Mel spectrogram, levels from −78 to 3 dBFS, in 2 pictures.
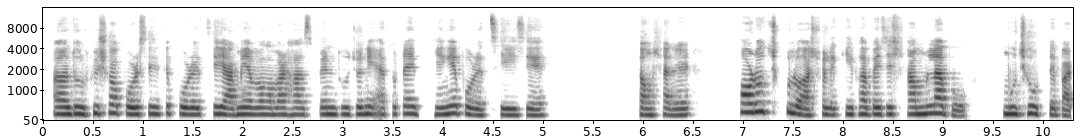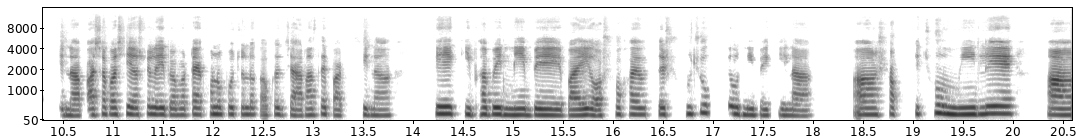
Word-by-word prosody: আ - - +3
দূর্বিষহ 235 +3 +1
পরিস্থিতিতে 225 +2 +1
পড়েছি। 215 0 +1 0.2
আমি 220 +2 +2
এবং 215 0 -1
আমার 215 0 -1
হাসব্যান্ড 210 +1 -1
২ 220 - -2
জনই 230 +1 +2
এতটাই 230 +2 -2 0.2
ভেঙে 225 +3 +2
পড়েছি 195 -2 -2 0.2
যে, 200 -1 0 1.1
সংসারের 200 -1 -1 0.5
খরচগুলো 285 -2 +3
আসলে 205 +2 -2
কিভাবে 220 0 +1
যে 225 - +2
সামলাবো, 230 -3 +4 0.5
বুঝে 230 +1 +3
উঠতে 220 -2 -4
পারছি 175 +1 -4
না। 180 - +2
পাশাপাশি 220 +2 -1
আসলে 220 +1 -1
এই - - +2
ব্যাপারটা 205 +1 -3
এখনো 225 +1 0
পর্যন্ত 220 -1 -3
কাউকে 220 - -5
জানাতে 195 +4 -3
পারছি 185 +3 -7
না। 185 - -4 0.5
কে 235 0 +5 0.2
কিভাবে 220 0 +1 0.2
নেবে? 200 0 +3 0.2
বা 190 - +1
এই 200 - +4
অসহায়ত্বের 210 +2 -3
সুযোগ 235 +3 -2 0.2
কেউ 240 - 0
নিবে 195 -1 -2
কিনা? 185 -3 -3 0.6
আ - - +3 0.2
সবকিছু 225 +2 -9 0.3
মিলে 225 +3 +5 0.5
আ - - +10
220 Hz, 140 wpm, -23 LUFS, 200-230 Hz, 1.1 s, আ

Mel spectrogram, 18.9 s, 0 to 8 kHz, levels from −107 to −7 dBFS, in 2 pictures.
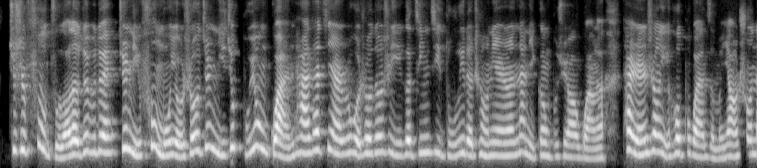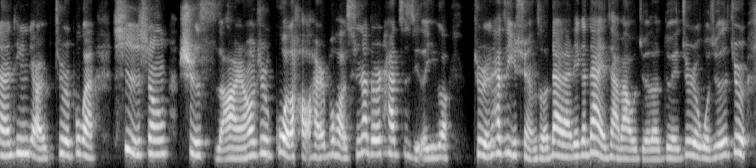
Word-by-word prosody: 就 325 - +1
是 325 0 +2
负 325 +4 -1
责 200 -2 +3
的， 245 - +8
对 295 +5 -1
不 285 - -3
对？ 285 -1 +2
就 360 - +3
是 350 - +5
你 250 -7 +2
父 385 - 0
母 235 -4 +3
有 225 -4 +3
时 245 - -3
候 300 +3 +4
就 380 +5 -2
你 275 -9 0
就 370 - 0
不 255 - -6
用 365 -3 +2
管 225 -7 +6
他， 270 +2 +4
他 325 +2 +5
既 330 +1 -5
然 275 -5 +3
如 270 +2 -2
果 255 -4 +4
说 265 +3 +3
都 285 +2 0
是 290 -1 -8
一 230 -2 -5
个 250 +1 +5
经 275 +4 -4
济 280 -1 -5
独 220 -1 -7
立 270 - -2
的 240 -2 +3
成 225 -1 -3
年 230 0 -1
人 230 - +1
了， 230 - 0
那 285 +4 -3
你 215 -7 -5
更 230 +2 -3
不 210 - -11
需 215 - -12
要 200 -2 0
管 180 -2 -2
了。 190 +2 -4 0.2
他 335 - +5
人 250 -1 +4
生 295 0 +1
以 215 - -3
后 270 +4 +3
不 265 0 -6
管 220 -5 +2
怎 185 -3 -6
么 175 - -6
样， 215 +2 0
说 255 +1 -3
难 230 -2 0
听 265 +1 -1
点 260 - -1
儿， 180 +1 0
就 265 - -5
是 245 - +2
不 265 +3 -5
管 215 -6 +1 0.2
是 305 -9 -1
生、 255 +1 -1
是 235 -4 0
死 230 -7 -9
啊， 180 +2 +2
然 180 +2 -1
后 225 - +3
就 270 +3 -3
是 - - 0
过 265 +3 +3
得 215 - +5
好， 210 -1 -3
还 200 -1 -2
是 200 - 0
不 245 +3 -4
好， 215 - 0
其 185 0 -9
实 250 - -8
那 295 +2 -1
都 255 -3 0
是 255 - +2
他 260 -1 -1
自 250 -1 -13
己 185 -5 -8
的 - - -5
一 185 +1 -3
个 195 -1 -3 0.3
就 255 - -6
是 215 -2 +2
他 270 +3 0
自 270 - -7
己 245 -4 -3
选 215 -8 -6
择 180 0 -2
带 235 +4 +2
来 205 -1 +1
的 215 - -1
一 - - -3
个 245 - -1
代 270 -5 +2
价 195 -1 -3
吧， 180 -1 -1
我 170 - -5
觉 170 -1 -7
得， 170 0 -3
对。 175 0 -5
就 245 - -7
是 235 - +2
我 190 -3 -2
觉 200 +4 -3
得 235 - +1
就 265 +4 -6
是， 250 -2 +1
240 Hz, 385 characters per minute, -23 LUFS, 210-270 Hz, 0.3 s, 的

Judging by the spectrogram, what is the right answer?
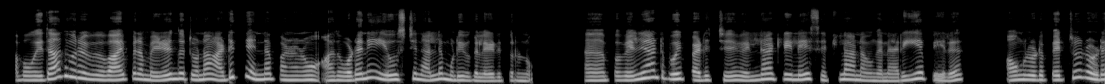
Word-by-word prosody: அப்ப 200 0 -3
ஏதாவது 265 - +2
ஒரு 290 - +3 0.3
வாய்ப்ப 230 +5 +2
நம்ம 215 -4 +1
இழந்துட்டோம்னா, 235 0 +2
அடுத்து 330 - -2
என்ன 235 +2 +2
பண்ணணும்? 205 0 0
அத 195 - -1
உடனே 255 +9 +2
யோசிச்சு 225 +4 +1
நல்ல 205 +4 0
முடிவுகள் 180 -5 -1
எடுத்துறணும். 170 0 -7 0.5
ம் 185 0 0
இப்ப 195 - -11
வெளிநாட்டுக்கு 280 +5 +2
போய் 250 +1 +1
படிச்சு 195 0 -2 0.2
வெளிநாட்டிலேயே 235 +4 +1
செட்டில் 210 +3 -3
ஆனவங்க 180 -5 -2
நிறைய 195 +10 0
பேர், 175 +4 -1 0.5
அவங்களோட 210 0 +1
பெற்றோரோட 240 +3 +1
210 Hz, 145 wpm, -23 LUFS, 195-245 Hz, 0.5 s, ஒரு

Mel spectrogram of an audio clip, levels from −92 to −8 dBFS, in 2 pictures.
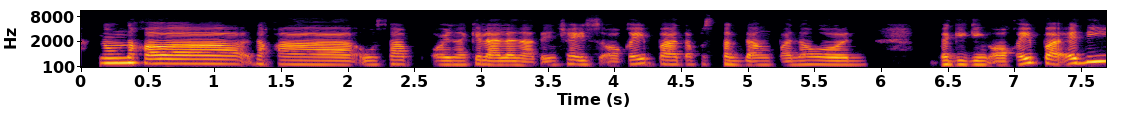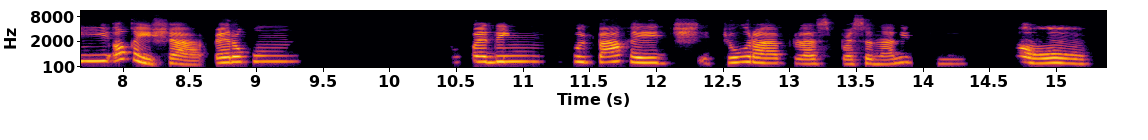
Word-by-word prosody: nung 250 0 +3
naka 245 -3 +4 0.8
nakausap 190 0 -2
or 185 0 -5
nakilala 180 -1 0
natin 160 +1 -4
siya 205 +1 -3
is 185 - -19
okey 205 +8 -4
pa, 195 -1 +1
tapos 195 0 -13
nagdaang 175 -2 -4
panahon, 180 0 -3 0.6
nagiging 185 -1 -4
okey 195 +10 0
pa, - - +5
edi, 335 +8 +2
okey 390 - +4
siya. 215 -7 +1
Pero 285 +3 +5
kung 320 0 -7 1.2
Pu-pwedeng 310 +2 +2 0.4
full 310 -2 -1
package, 270 -6 +3 0.2
itsura 270 +2 +1 0.2
plus 220 0 -1 0.2
personality, 220 +1 -6 0.6
oo, 245 -3 +1
215 Hz, 110 wpm, -23 LUFS, 185-270 Hz, 1.2 s, pa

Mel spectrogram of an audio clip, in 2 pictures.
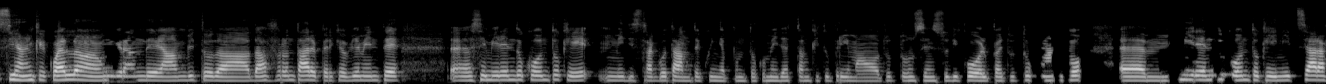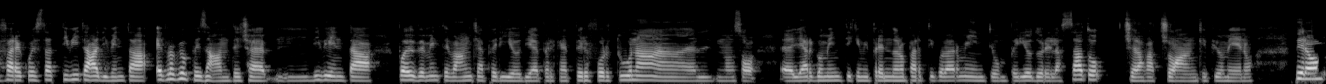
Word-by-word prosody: sì, 225 -2 +3
anche 200 0 +3
quello 210 +2 +7
è 195 -3 +5
un 195 +1 -1
grande 190 0 0
ambito 190 +2 0
da 175 -1 +3
da 185 +1 +2
affrontare 200 +1 +2
perché 185 0 -5
ovviamente, 195 +1 0 0.5
ehm, 185 0 0
se 200 +2 -2
mi 205 0 0
rendo 205 +1 0
conto 210 +1 -1
che 195 -2 -3
mi 185 0 -5
distraggo 180 0 -4
tanto 180 -1 -1
e - - -10
quindi 175 -1 -6
appunto 170 +1 -10
come 175 +1 -6
hai - - -3
detto 175 0 -7
anche 175 0 -8
tu 180 - -10
prima 165 -3 -5
ho - - -5
tutto 175 +2 -10
un 180 - -3
senso 175 0 -6
di 180 0 -4
colpa 180 0 +1
e 175 - -5
tutto 180 +2 -7
quanto, 190 +2 -1 0.3
ehm, 180 -1 +5
mi 220 -1 -2
rendo 210 +2 +1
conto 205 -1 +1
che 195 0 -3
iniziare 195 +2 +4
a 200 - +6
fare 200 -1 +3
questa 200 +1 -2
attività 210 -1 +3
diventa 180 0 0
è 215 - +5
proprio 245 +3 +2
pesante. 175 -5 -1
Cioè, 170 -2 0
uhm, 175 +1 -11
diventa 185 -3 +2 0.2
poi 205 -1 +5
ovviamente 190 -1 -2
va 175 - 0
anche 185 +1 -3
a 180 - -4
periodi 170 -2 -3
eh, 165 - +1
perché 170 0 -8
per 185 0 -1
fortuna, 185 -3 0
ehm, 170 0 -7
non 170 -1 -13
lo - - -10
so, 165 -2 -1 0.2
ehm, 165 - +2
gli 175 - -1
argomenti 180 0 -1
che 185 - -6
mi 175 -1 -3
prendono 180 -1 -1
particolarmente 180 -1 -3
un 170 +1 -8
periodo 180 +1 -2
rilassato 210 +6 0
ce 175 - -2
la 170 - +1
faccio 170 +1 -2
anche 165 0 -1
più 170 +2 -6
o - - -7
meno, 160 0 -6 0.4
però 270 -2 +9
185 Hz, 200 wpm, -22 LUFS, 175-200 Hz, 0.5 s, però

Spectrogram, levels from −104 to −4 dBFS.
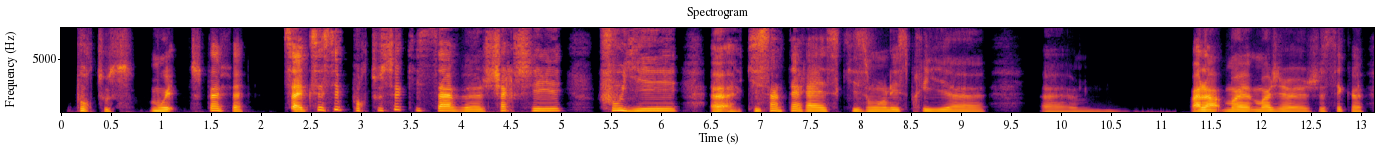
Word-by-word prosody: Pour 180 -1 -1
tous, 145 -3 -8
moui, 160 -1 +3 0.2
tout - - -10
à 200 -1 +5
fait. 160 -3 -3 0.4
C'est - - +5
accessible 230 - +3
pour 200 - -7
tous 210 - -9
ceux 275 +8 -3
qui 210 -8 -13
savent, 180 -5 +4
heu, 145 -1 -1
chercher, 185 +3 -2 0.3
fouiller, 180 -3 +1 0.3
heu, 135 -1 +7 0.2
qui 170 - -2
s'intéressent, 165 -2 0
qui 165 - -6
z 150 - -9
ont 150 0 0
l'esprit, 155 0 -3
heu, 130 -2 -5 0.6
hem, 115 0 -12 1.0
voilà, 155 -2 +7
moi 150 +1 +3
moi, 150 +3 +1
je 130 -3 -3
je 130 +2 -11
sais 165 +6 -8
que 135 -5 -6
160 Hz, 145 wpm, -23 LUFS, 145-180 Hz, 1.0 s, heu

